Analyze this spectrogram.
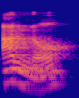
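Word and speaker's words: hanno: unknown now notice that when I say unknown I'm not pronouncing the age that's because in Italian that very very few words with the age in front of with the H in front the world and they're always like mute you one pronouncing so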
